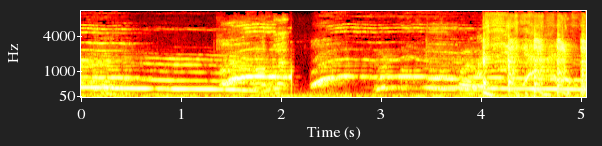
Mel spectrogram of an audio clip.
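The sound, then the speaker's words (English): Tim McGraw's dog, Stromboli, howls loudly in long, sustained, wavering tones that rise and fall almost like singing, with a brief pause midway before the howling resumes. “Tim McGraw was on the Kelly Clarkson show, and he was talking about how his dog, Stromboli, is a better...”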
